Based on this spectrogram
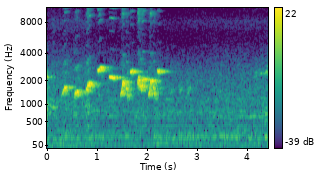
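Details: Sooty-headed bulbul delivering shama-like song: a rapid burst of about ten clear whistled notes stepping up and down, then near silence with one thin whistle at the end.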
